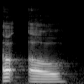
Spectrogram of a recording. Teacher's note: imagine when cartoons make the sound, uh-oh, that's a glottal stop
